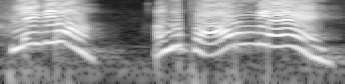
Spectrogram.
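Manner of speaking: high-pitched, urgent call. Acted. Teacher calling pupils to look at a beating, alarmed.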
